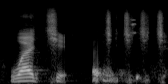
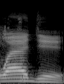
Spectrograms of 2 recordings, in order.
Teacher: jim enggak boleh terpercik nafas kenapa karena jim sifatnya jahr tertahan nafas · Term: jim sukun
